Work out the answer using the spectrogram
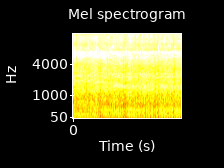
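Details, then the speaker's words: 1997 Pontiac Grand Prix GTP coupe, exhaust manifold to down pipe joint freshly bolted, held by only one bolt: loud rough idle with sharp puffing tick on each firing pulse, exhaust escaping, manifold leak. "ooh it's actually got exhaust coming out go again it does definitely got a leak up here"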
